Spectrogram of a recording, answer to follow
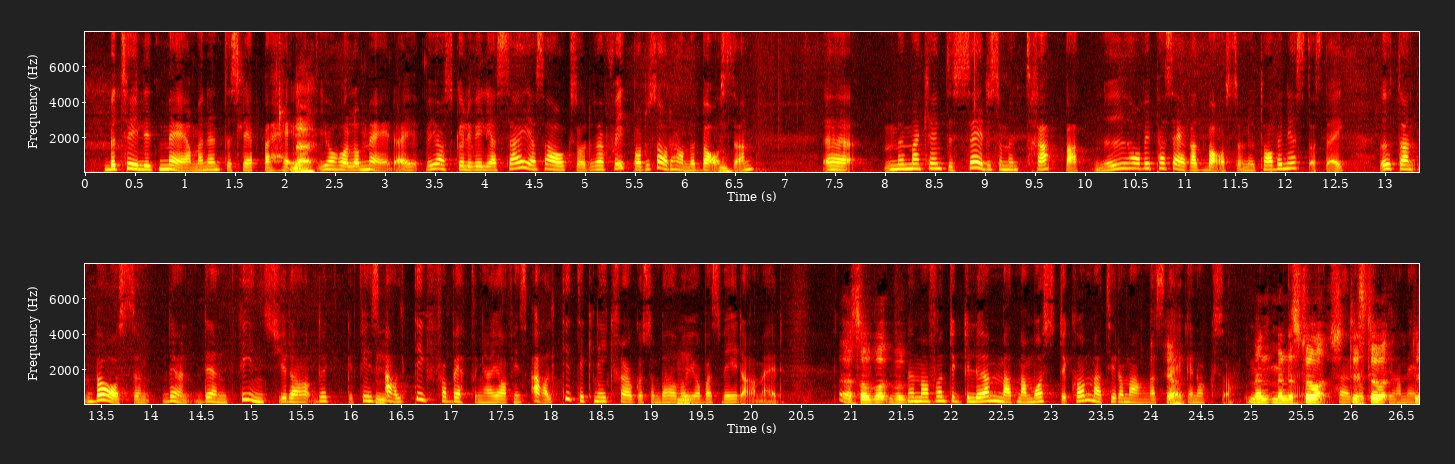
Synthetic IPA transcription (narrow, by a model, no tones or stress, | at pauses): bɛt̪ʰyːd̪lɪt̪meːɾmɛnɪnt̪əslɛpːaɦeːltt̪ʰjɑːɡɦɔlːəɾmɛːd̪ɛ̰jɛjɑːɡskɵlːəvɪljasɛjːasɔhæːɾɔksɔd̪ɛvaɧiːt̪̚b̥ɾɑːd̪ɵsɑːd̪ɛɦæːɾmɛbɑ̰ːsə̰n | mɛnmankʰanjʏɪnt̪əseːd̪ɛsɔmɛnt̪ʰɾapːa̰a̰t̪nʉ̟ːɦaɾvɪpʰaseːɾat̪̚bɑ̰ːsə̰nːʉ̟ːt̪ʰɑːɾvɪnɛst̪a̰st̪ḛːɡʉ̟ːt̪anbɑːsənd̪ɛnd̪ɛnfɪnsjɵd̪æɾd̪ɛfɪnsalt̪ʰiːd̪fœɾbɛt̪ɾɪŋaɾjɑːfɪnsalt̪ʰiːd̪̚t̪ʰɛkniːkfɾoːɡʊʂɔmbɛhøːvəɾjɔbːasviːd̪a̰ɾə̰mḛːd̪ | alsɔvmɛnmanfoːɾɪnt̪əɡlœmːaːt̪manmɔst̪əkʰɔmːat̪ʰɪld̪ɔmand̪ɾast̪ḛːɡənɔksɔ̰mɛnmɛnd̪ɛst̪oːøːɡd̪ɛst̪oːami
